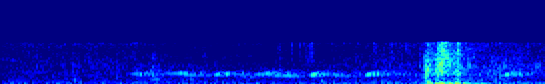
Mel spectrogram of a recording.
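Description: Zwartbles ewes bleating, slowed and pitched down by slow-motion playback so the calls come out as deep, wavering moans that sound like whale songs. Just after three seconds a brief, loud rush of noise cuts across the calls.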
